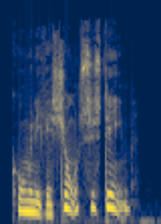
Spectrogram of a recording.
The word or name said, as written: kommunikationssystem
